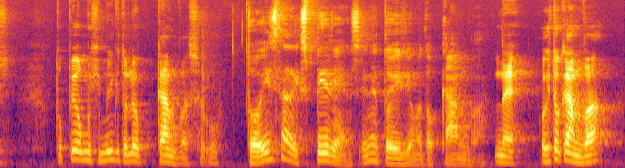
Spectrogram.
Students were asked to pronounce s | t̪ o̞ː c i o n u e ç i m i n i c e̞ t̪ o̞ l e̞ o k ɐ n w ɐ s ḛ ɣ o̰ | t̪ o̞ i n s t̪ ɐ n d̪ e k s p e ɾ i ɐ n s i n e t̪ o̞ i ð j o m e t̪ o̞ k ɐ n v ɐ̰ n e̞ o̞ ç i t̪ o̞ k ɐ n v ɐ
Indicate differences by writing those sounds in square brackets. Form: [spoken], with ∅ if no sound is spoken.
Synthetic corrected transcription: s | t̪ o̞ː [p] i o [m] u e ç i m i n i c e̞ t̪ o̞ l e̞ o k ɐ n [v] ɐ s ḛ ɣ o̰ | t̪ o̞ i n s t̪ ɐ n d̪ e k s p [i] ɾ i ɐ n s i n e t̪ o̞ i ð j o m e t̪ o̞ k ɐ n v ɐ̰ n e̞ o̞ ç i t̪ o̞ k ɐ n v ɐ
